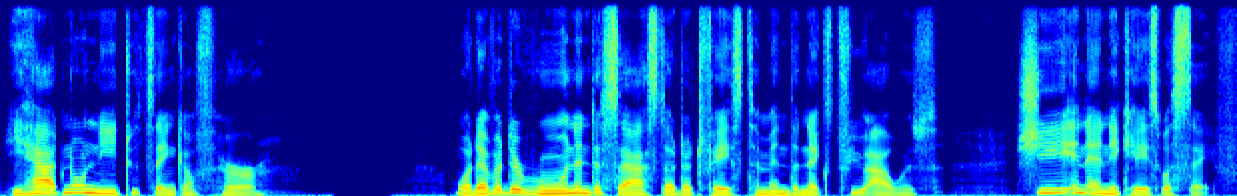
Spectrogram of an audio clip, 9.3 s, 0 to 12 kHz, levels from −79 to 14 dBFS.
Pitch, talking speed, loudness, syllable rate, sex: 180 Hz, 175 wpm, -18 LUFS, 4.7 syllables/s, female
